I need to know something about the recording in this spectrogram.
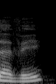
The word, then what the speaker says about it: avez: nous avons, vous avez, a Z at the end will produce this E sound, avez, little link between the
